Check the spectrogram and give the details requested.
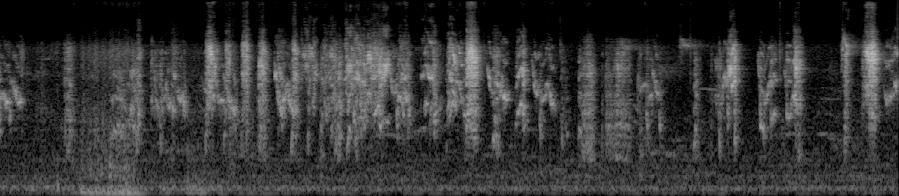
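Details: Dense twittering of budgerigars, with many overlapping high chirps and scratchy warbles running almost continuously and a faint low rumble near the start.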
